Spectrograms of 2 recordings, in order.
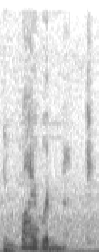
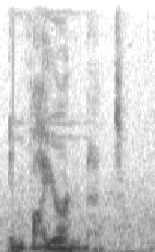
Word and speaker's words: environment: around all the time it's not environment no and i don't care how many newscasters say it that way environment so just like iron which is iron and not iron unless it's irony which is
